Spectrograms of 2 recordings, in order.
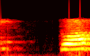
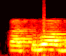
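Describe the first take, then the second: First: The k joins the t with no vowel. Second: A full vowel separates the k and t. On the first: The speaker calls it right. "ये कतवा नहीं होता है, ये स्व प्रत्यय होता है" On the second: The speaker calls it wrong. "ये कई लोग इसको गलत पढ़ते हैं, कतवा बोलते हैं"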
